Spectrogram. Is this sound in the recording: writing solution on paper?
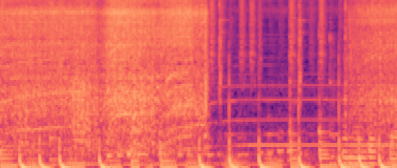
no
